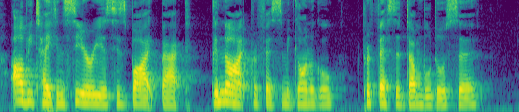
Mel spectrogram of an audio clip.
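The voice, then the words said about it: Muffled voice as Hagrid. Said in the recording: “said Hagrid in a muffled voice.”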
